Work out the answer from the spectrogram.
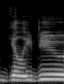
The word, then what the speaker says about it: Ghillie Dhu: a couple of syllables Gilly dooo is just a couple of syllables usually we just say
